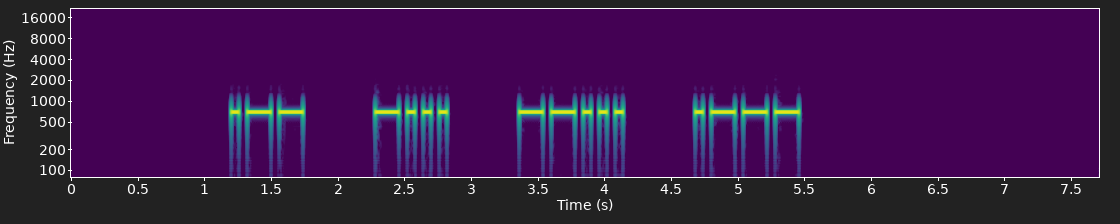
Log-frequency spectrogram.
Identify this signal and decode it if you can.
Morse code, heard as a keyed tone, about 20 wpm, spaced as for 11 wpm, 700 Hz. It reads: WB7J
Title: USA Call Signs - 4 Characters - 3x Character Spacing - 20wpm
